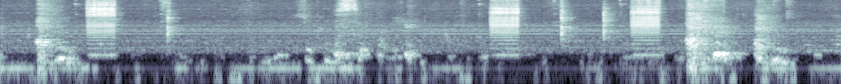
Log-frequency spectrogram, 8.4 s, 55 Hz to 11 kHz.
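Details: Repeated short buzzing bursts with brief talk in the background; a portable fractional CO2 laser (LS-X1A) firing at its highest power during a device demonstration.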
